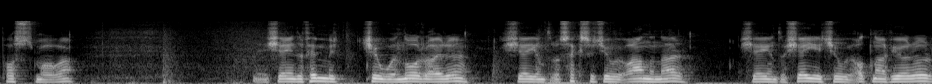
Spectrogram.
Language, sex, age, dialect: Faroese, male, 36-60, Sandoy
